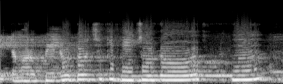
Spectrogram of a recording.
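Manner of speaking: high, sweetly solicitous nurse questioning; affectionate nurse. Acted. Nurse asking a vaccine patient about doses, affectionately. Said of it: "તમે કેટલું પ્રેમથી પૂછો છો".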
